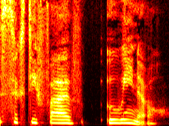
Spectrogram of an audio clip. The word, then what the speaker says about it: 65uino: Okay, so what's the 65 Uino?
